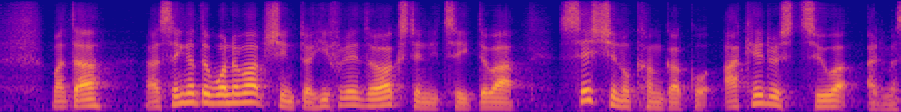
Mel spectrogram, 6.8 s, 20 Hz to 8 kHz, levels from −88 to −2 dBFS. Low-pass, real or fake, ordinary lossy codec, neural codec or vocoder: none; fake; none; codec, 16 kHz, 0.2 kbps, FocalCodec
